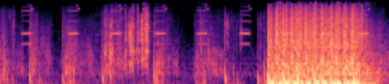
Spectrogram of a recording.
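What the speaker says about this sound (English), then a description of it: "So now it's Greg versus Juve. A headshot battle" Counter-Strike match gunfire: scattered sharp shots and short bursts with footsteps-like clicks, then a sudden loud sustained volley of rapid fire near the end, with no voices over it.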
